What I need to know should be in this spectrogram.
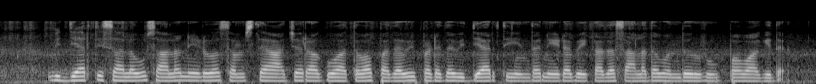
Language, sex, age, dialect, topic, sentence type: Kannada, female, 51-55, Mysore Kannada, banking, statement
